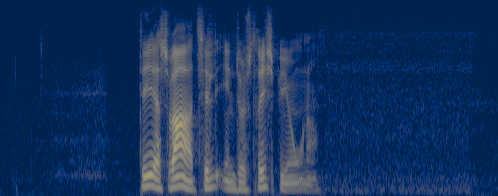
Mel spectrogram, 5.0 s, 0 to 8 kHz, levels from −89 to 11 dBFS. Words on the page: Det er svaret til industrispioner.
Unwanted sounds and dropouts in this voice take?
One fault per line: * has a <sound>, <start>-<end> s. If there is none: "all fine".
all fine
